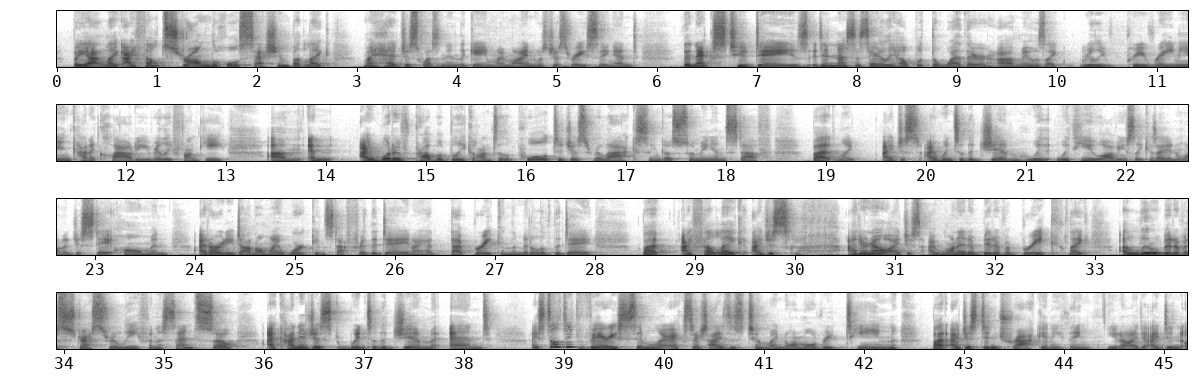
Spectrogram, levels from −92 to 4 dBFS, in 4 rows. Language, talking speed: English, 225 wpm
